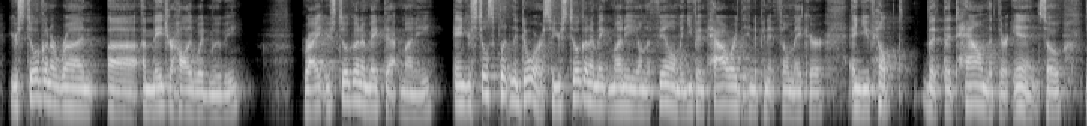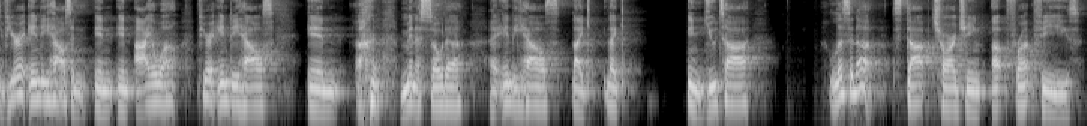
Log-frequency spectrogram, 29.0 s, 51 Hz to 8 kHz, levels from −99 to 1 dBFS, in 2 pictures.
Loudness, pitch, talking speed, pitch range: -21 LUFS, 130 Hz, 160 wpm, 115-150 Hz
